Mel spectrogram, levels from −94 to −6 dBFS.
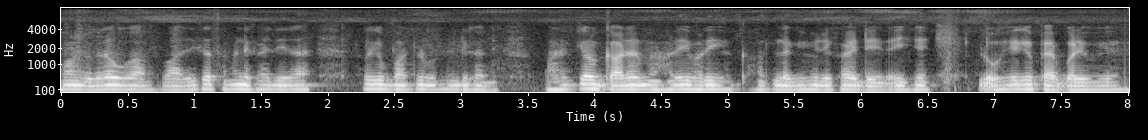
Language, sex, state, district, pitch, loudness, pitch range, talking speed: Hindi, male, Madhya Pradesh, Katni, 110 Hz, -19 LUFS, 105-115 Hz, 225 wpm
